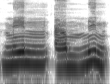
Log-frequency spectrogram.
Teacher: নুন সাকিনের পরে ইজহারে হরফ হামজা এসেছে, গুন্না ছাড়া স্পষ্ট পড়তে হবে। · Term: নুন সাকিনের ইজহার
